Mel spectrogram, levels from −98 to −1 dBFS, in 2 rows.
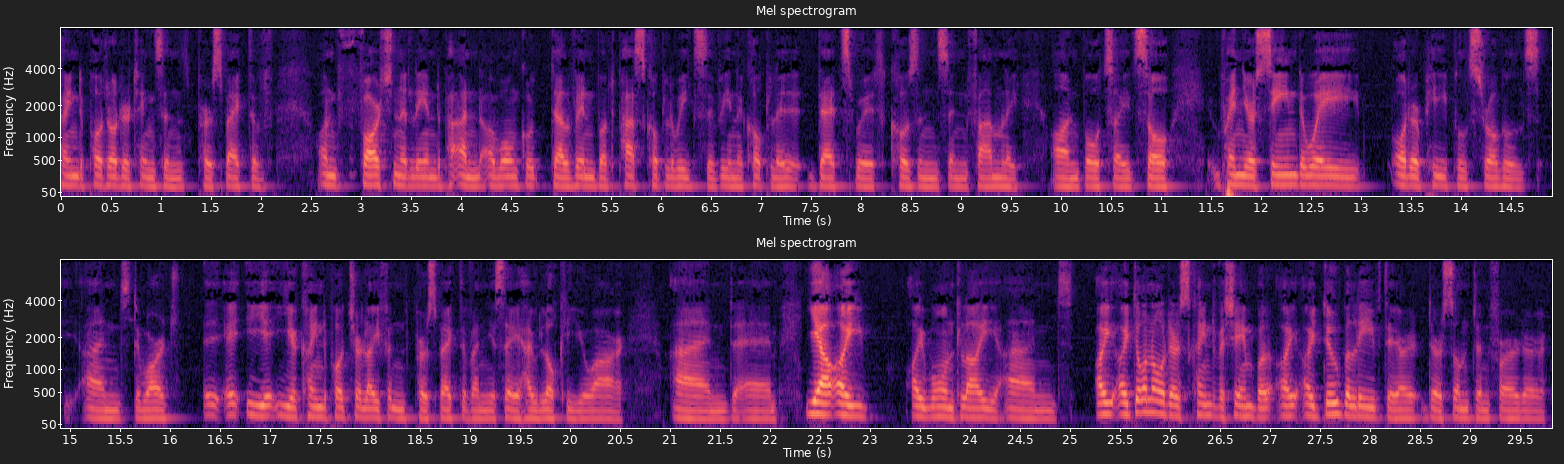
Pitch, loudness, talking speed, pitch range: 120 Hz, -32 LUFS, 180 wpm, 115-130 Hz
